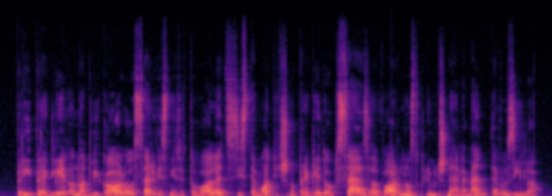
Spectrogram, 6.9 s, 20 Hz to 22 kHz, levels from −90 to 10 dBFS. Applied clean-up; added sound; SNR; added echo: none; none; none; none.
